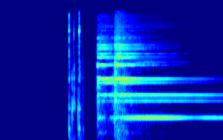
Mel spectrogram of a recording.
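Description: Subscribe-button animation sound effect: two quick clicks, then a bell chime struck twice in quick succession about a second in, ringing on and fading.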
